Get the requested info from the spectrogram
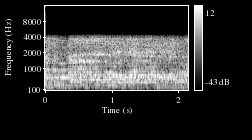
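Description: Musical theatre cast singing a gospel-style ensemble number together as a choir.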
